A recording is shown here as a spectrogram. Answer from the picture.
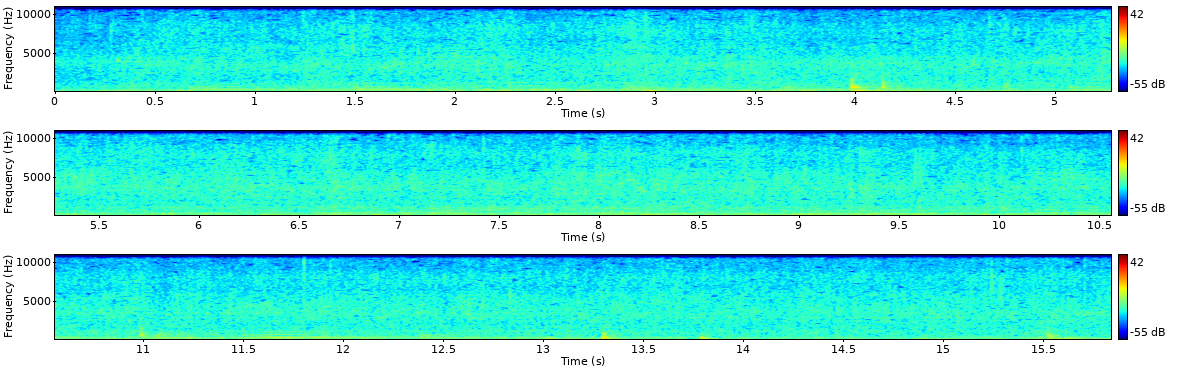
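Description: Marinated chicken strips sizzling steadily in a non-stick frying pan. Two sharp clicks, about four seconds in and near the end, come from the tongs against the pan.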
